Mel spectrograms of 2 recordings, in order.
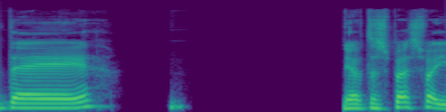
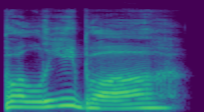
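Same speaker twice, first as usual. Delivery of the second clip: whiny complaint; 4 semitones higher, much slower than usual. Acted.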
